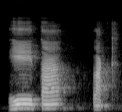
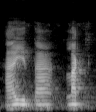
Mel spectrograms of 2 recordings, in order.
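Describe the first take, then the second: First: The word begins hi- and the t takes a. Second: The word begins hai- and the t takes a.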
